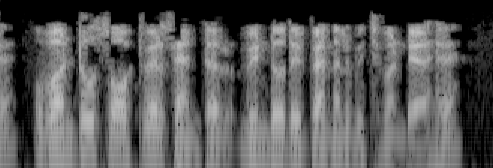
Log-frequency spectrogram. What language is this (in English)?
Punjabi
